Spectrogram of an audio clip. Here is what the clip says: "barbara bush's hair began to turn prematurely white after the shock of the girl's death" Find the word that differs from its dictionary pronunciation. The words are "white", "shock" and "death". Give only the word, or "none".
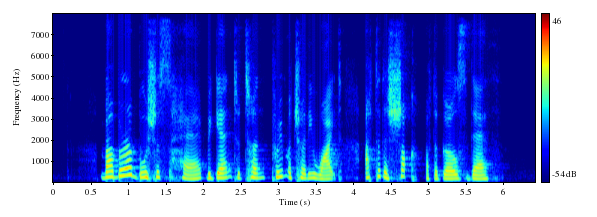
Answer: none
